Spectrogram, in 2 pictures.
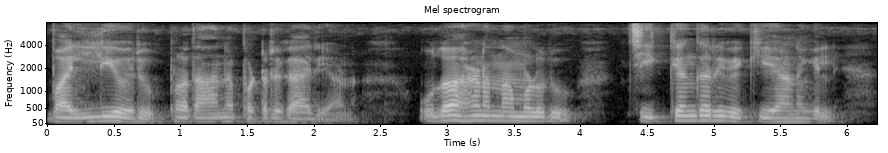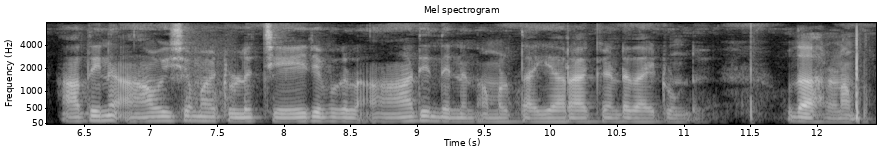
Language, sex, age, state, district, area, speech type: Malayalam, male, 45-60, Kerala, Palakkad, urban, spontaneous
